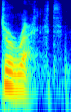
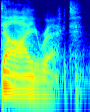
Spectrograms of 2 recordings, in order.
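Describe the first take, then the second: First: The first vowel is short and light. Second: The first vowel is a full 'eye' sound. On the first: This is the usual American way. "At least in American English, you can just say direct" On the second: This is probably a British way. "They're putting a lot of emphasis on that I"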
